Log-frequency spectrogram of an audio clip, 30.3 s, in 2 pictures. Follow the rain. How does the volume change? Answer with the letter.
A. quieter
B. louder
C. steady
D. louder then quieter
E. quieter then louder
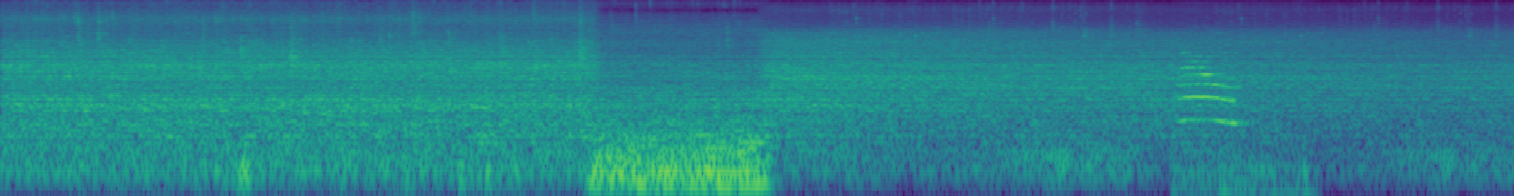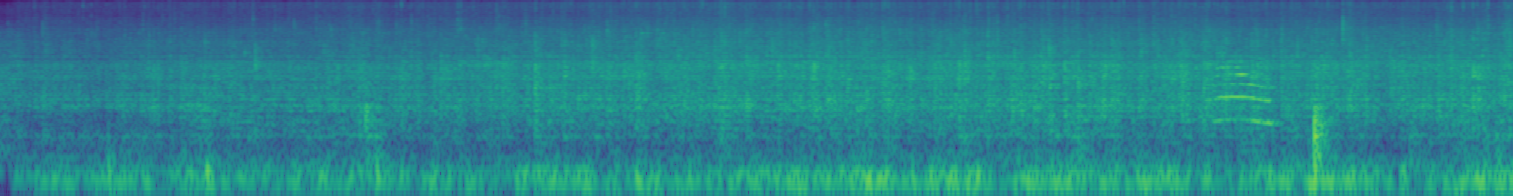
E.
